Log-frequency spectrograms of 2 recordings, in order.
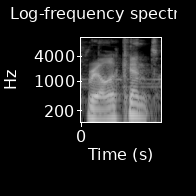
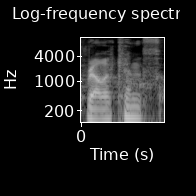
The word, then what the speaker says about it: Relicanth: I'm assuming the H is silent now, so it's Relicanth, otherwise Relicanth sounds weird.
